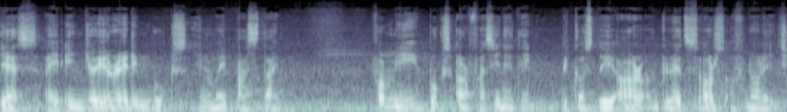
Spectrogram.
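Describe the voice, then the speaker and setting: A man's fairly low voice at a fairly slow pace, with fairly even intonation over noticeable background noise. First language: not English. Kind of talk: IELTS speaking practice answer.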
